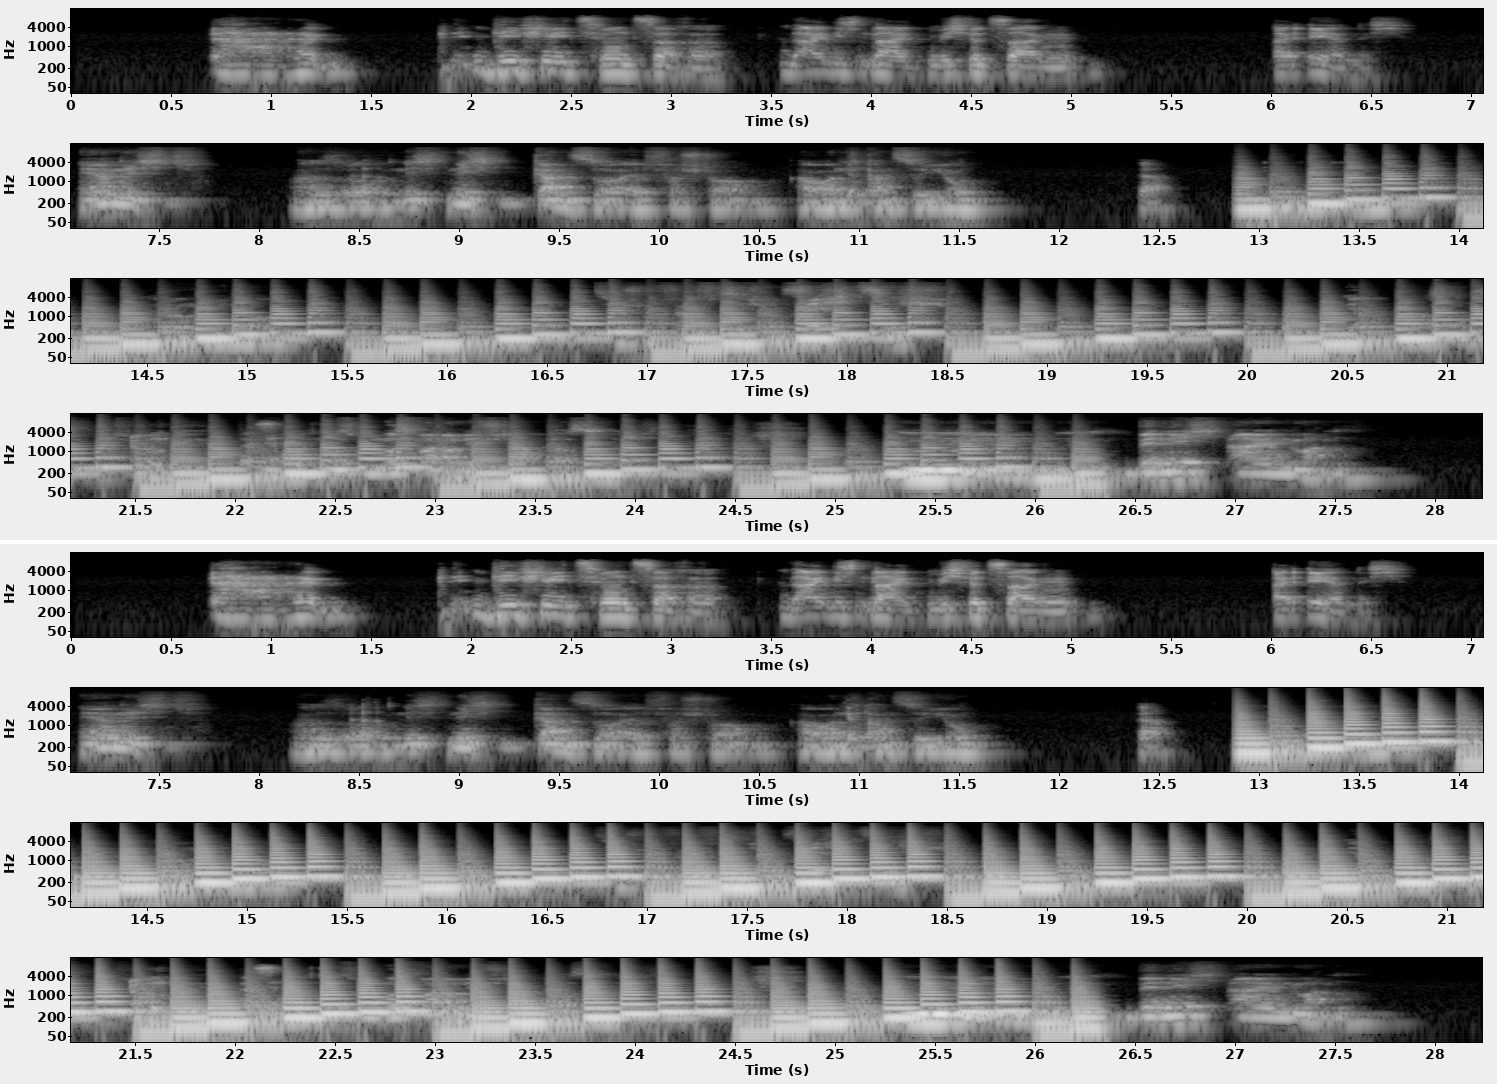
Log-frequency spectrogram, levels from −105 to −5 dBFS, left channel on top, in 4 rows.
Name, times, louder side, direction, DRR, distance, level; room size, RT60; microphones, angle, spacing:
voice 1, 0.7-1.4 1.8-3.2 3.5-5.0 6.0-6.7 8.4-8.6 10.9-11.1 12.4-12.5 21.5-21.7 22.0-22.4 24.6-24.8, right 4 dB, 55° right, 0.8 m, -41 dB
voice 2, 7.1-7.7 8.2-11.6 13.0-13.8 14.5-15.3 16.7-18.5 20.5-24.1 25.2-27.7, equal, 35° left, 0.5 m, -38 dB
sound 1, 12.9-26.3, right 6 dB, 70° right, 0.4 m, -28 dB
2.3 x 2.3 x 2.6 m
head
